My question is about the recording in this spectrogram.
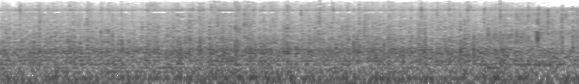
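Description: Brown sugar syrup with hawthorn fruits bubbling in a wok as it reduces: a steady simmer with many small crackling pops.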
